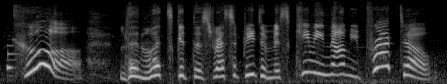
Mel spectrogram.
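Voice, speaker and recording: A woman's voice: very high voice, huge pitch swings, a little slow, very noisy, heavily acted. A woman voicing a tiny, bubbly female fairy-like companion in a game cutscene, speaking of herself in the third person. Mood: cheerful. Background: game music.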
